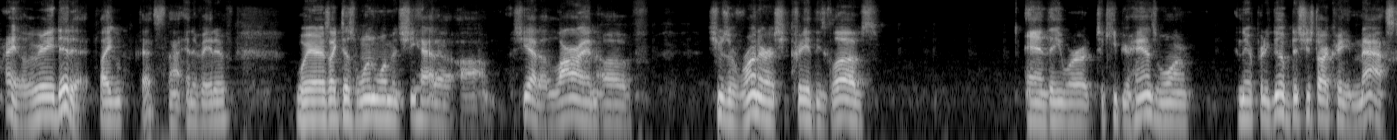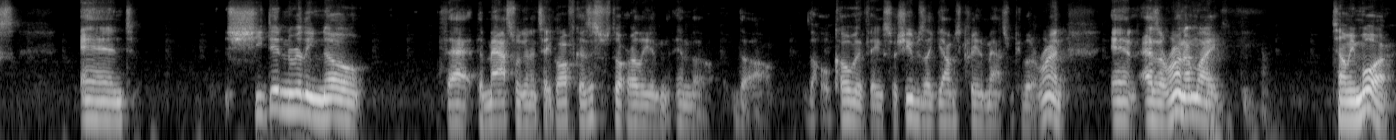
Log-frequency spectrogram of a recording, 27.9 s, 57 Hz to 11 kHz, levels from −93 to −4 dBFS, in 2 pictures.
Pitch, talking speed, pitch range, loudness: 125 Hz, 210 wpm, 115-135 Hz, -29 LUFS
